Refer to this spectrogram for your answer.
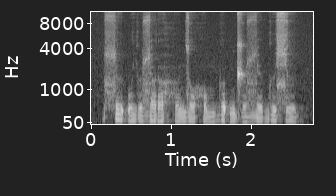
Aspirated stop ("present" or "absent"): absent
